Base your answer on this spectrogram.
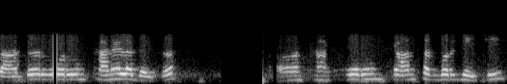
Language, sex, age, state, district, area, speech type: Marathi, female, 45-60, Maharashtra, Mumbai Suburban, urban, conversation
